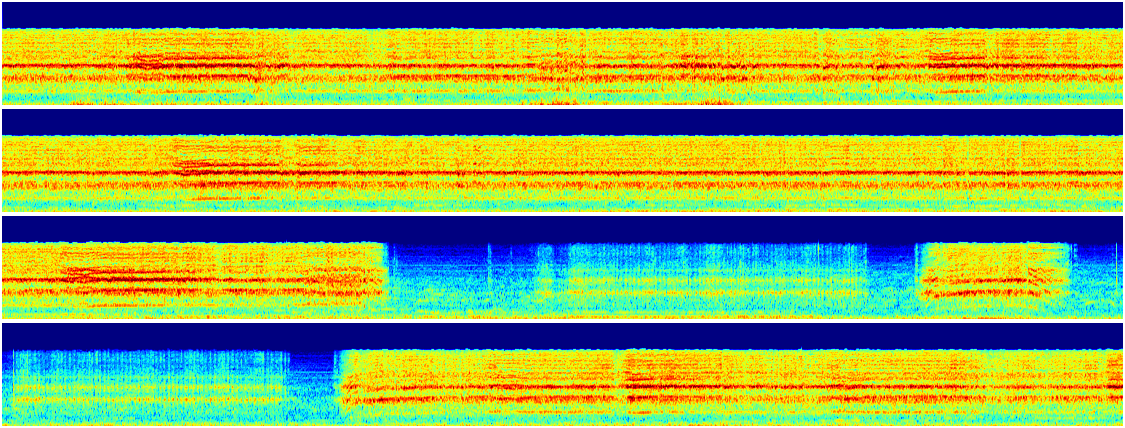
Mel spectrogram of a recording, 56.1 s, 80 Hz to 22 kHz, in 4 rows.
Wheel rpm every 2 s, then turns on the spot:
160, 160, 160, 160, 160, 160, 160, 160, 160, 160, 160, 160, 160, 160, 160, 160, 60, 10, 20, 50, 70, 10, 20, 120, 160, 160, 160, 160.
32-34 36-38 42-46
